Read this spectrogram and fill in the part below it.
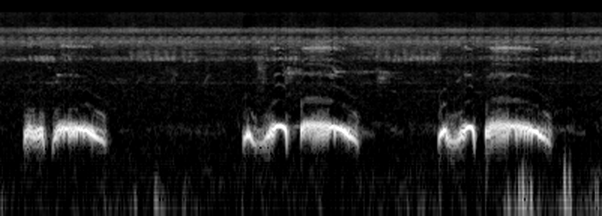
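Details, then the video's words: Lure recording of a spotted dove. Three evenly spaced cooing phrases, each a quick dipping double note and then a longer mellow coo falling away, roughly two seconds apart. Light rustles below, and a faint hiss sits high in the background. "Suara burung tekukur gacor buat Pikatan"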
